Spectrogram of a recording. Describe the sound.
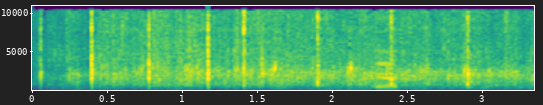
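Audience applause welcomes a speaker at an LSE event, a steady wash of clapping with a few sharper claps standing out, and a voice briefly heard over it.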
